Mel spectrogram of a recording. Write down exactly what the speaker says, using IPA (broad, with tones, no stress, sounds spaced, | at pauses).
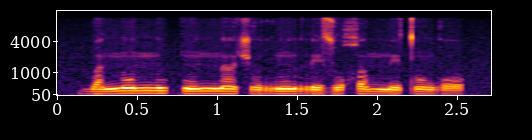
b a˨ nː ɔ̃˦ nː u˦ k ũ˨˦ nː ã˦˨ ʃ o˨ r ũ˦ r e˨ z u˨ χ ʌ˦ mː e˨ t ɔ̃˦ ɡ ɔ˨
